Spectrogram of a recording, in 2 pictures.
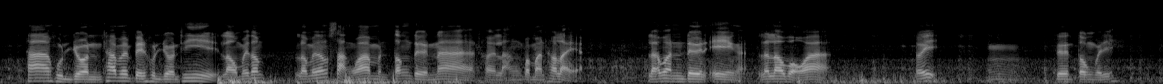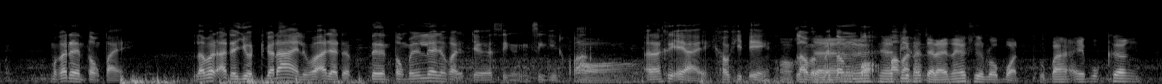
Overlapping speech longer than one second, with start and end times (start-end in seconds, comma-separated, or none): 19.6-20.9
